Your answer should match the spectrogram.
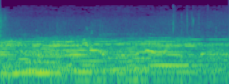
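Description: Live experimental folk music: layered sustained drone tones from a keyboard, with wordless voices whose pitches slide up and down over them.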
